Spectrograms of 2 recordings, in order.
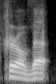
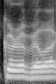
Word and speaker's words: Kuravilla: topic with them uh we've got curl vet wow i didn't pronounce your name wow you know you've been canceled joby pronounced by the name kuravilla is with us uh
